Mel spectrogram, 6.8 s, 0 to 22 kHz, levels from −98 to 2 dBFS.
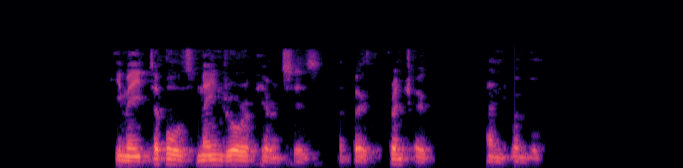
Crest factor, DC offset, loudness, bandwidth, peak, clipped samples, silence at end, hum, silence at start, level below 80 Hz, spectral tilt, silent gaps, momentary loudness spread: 20 dB; under 0.1%; -32 LUFS; 6.8 kHz; -14 dBFS; under 0.1%; 1.45 s; none; 1.15 s; -76 dBFS; -6 dB/octave; 3.23-3.37 s, 3.81-3.85 s, 4.34-4.81 s; 16 LU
